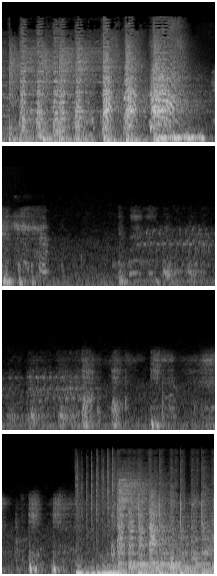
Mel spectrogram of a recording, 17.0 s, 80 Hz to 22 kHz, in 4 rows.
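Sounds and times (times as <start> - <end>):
fight scene sounds: 2.0 - 4.1.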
